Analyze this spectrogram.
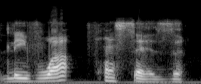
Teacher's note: Between two vowels, that S is going to sound like a Z.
